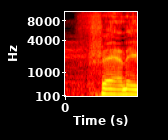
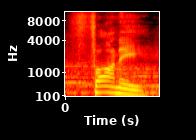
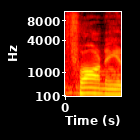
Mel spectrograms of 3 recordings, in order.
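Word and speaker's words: Fani: happening in Georgia with the horrible case of Fanny Willis. It's It's actually pronounced Fonnie. It's f an AI, but you pronounce it Fonnie. A little French accent there. Fonnie.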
